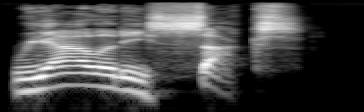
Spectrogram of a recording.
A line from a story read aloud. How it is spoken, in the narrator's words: Jerry, to the dismay of his family, was shouting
